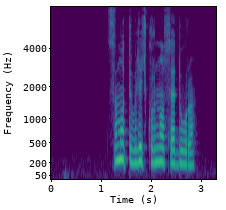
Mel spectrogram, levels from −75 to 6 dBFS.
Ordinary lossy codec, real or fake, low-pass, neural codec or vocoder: none; real; none; none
